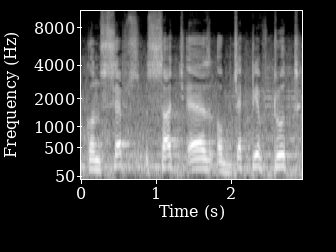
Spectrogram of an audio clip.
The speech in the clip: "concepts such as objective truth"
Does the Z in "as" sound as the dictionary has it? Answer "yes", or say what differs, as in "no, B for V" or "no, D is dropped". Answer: yes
